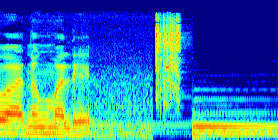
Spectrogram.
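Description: A woman's speech trails off, then about a second in a short camera-shutter click sound effect, followed by a sustained musical chord that slowly fades under the background music.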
